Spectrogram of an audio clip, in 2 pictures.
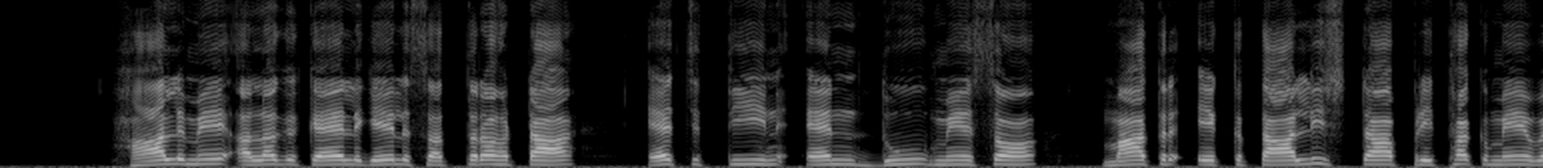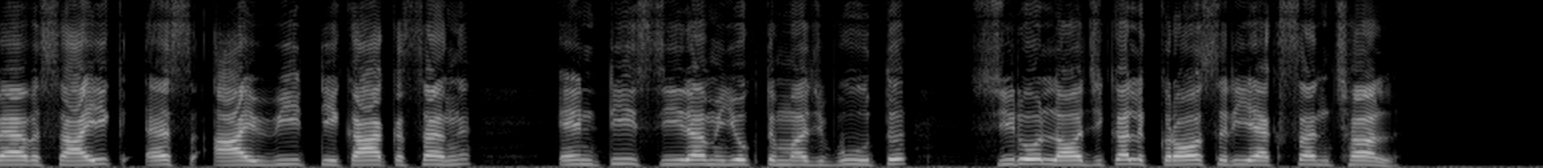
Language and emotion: Maithili, neutral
